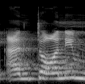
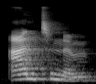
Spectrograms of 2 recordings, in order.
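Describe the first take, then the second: First: "एंटोनिम" as en-TAW-nim; wrong pronunciation. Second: "एंटोनिम" as ANT-num, middle vowel dropped; correct pronunciation. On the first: Teacher showing what not to say, en-taw-nim. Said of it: "नहीं बोलते हैं". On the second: Teacher modelling the correct word, ant-num. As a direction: say "एंटोनिम" stressed first, ant-nuhm. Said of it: "हम इसे बोलेंगे". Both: Shown as a demonstration.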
